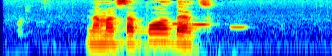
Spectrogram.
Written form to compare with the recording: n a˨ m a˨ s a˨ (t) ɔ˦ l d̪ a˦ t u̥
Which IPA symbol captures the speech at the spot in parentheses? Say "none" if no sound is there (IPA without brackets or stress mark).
p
